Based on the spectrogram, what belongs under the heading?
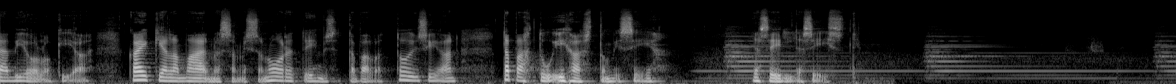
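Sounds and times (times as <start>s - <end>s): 
speech: 0.0s - 6.7s, 7.5s - 8.6s
church bell struck: 6.9s - 11.7s.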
